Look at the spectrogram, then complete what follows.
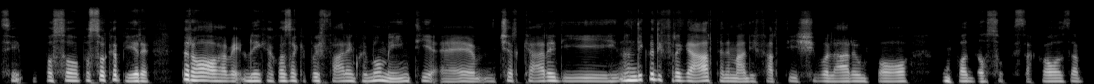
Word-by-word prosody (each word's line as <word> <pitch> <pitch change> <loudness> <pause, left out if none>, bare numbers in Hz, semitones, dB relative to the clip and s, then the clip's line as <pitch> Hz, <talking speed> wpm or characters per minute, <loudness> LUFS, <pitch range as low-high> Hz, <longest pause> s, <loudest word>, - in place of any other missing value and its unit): Sì, - - -9 0.2
posso 180 0 +1
posso 180 +4 +1
capire, 160 -8 +3 0.3
però, 185 -6 +7
vabbè, 155 -1 -1
l'unica 165 0 0
cosa 170 +1 +1
che 155 - -23
puoi 170 +2 -1
fare 155 +1 -5
in 165 - +1
quei 155 +1 -7
momenti 160 -2 +1
è, 135 0 -3
mhmm, 140 +1 -9
cercare 170 0 -1
di 150 -1 -5
non 185 +1 +7
dico 210 +5 +4
di 210 - 0
fregartene, 170 -3 +1
ma 135 -2 0
di 140 - -6
farti 140 +3 -10
scivolare 145 -1 -3
un 150 -1 -1
po' 145 +1 -1 0.3
un 165 -2 0
po' 155 - -2
addosso 135 -3 -5
questa - - -18
cosa, 145 0 -2
155 Hz, 180 wpm, -21 LUFS, 145-170 Hz, 0.3 s, però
